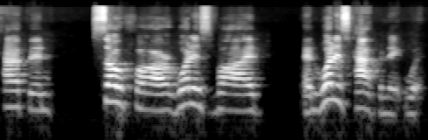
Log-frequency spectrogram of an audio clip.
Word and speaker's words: VYB: quick little recap so Vibe spelled VB but pronounced Vibe Vibe was introduced as a new platform in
